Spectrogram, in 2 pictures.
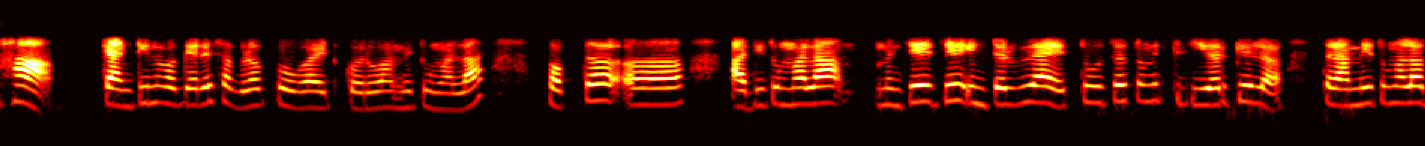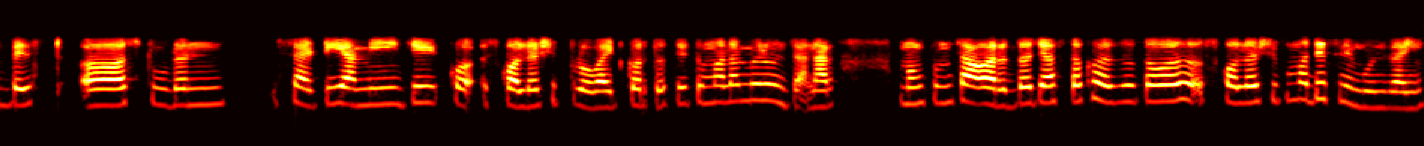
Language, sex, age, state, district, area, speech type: Marathi, female, 18-30, Maharashtra, Wardha, urban, conversation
